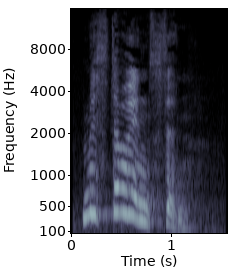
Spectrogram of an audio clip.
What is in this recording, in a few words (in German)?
Richterin, Stimmproben; Shameless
